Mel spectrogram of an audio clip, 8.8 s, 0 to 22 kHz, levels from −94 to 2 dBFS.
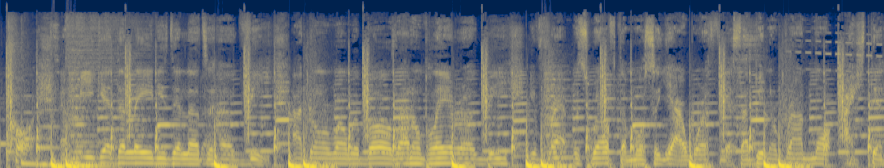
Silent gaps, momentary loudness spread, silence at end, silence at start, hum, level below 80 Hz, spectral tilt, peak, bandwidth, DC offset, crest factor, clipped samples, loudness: none; 5 LU; 0 s; 0 s; none; -12 dBFS; -5.5 dB/octave; 0 dBFS; 16 kHz; under 0.1%; 10 dB; 0.7%; -12 LUFS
